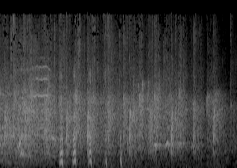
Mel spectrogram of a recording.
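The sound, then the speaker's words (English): An audience breaks into sustained applause, dense overlapping clapping at a steady, moderately loud level, with a few scattered voices mixed faintly underneath. “Help this lady clap over here.”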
